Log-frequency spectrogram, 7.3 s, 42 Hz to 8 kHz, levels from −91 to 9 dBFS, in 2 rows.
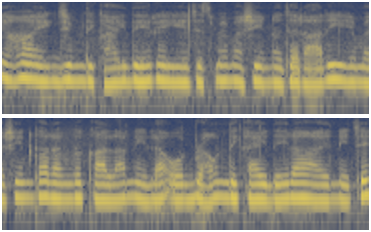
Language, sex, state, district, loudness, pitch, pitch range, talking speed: Rajasthani, female, Rajasthan, Nagaur, -15 LUFS, 190 Hz, 180-200 Hz, 210 wpm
